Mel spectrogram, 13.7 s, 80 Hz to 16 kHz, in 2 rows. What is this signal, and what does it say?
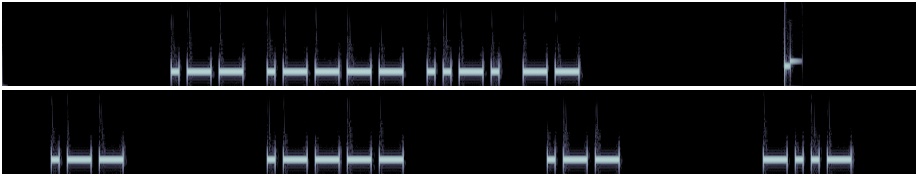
Morse code, heard as a keyed tone, about 20 wpm, spaced as for 10 wpm, 700 Hz. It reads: W1FM W1WX
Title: USA Call Signs - 6x Character Spacing - 20wpm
